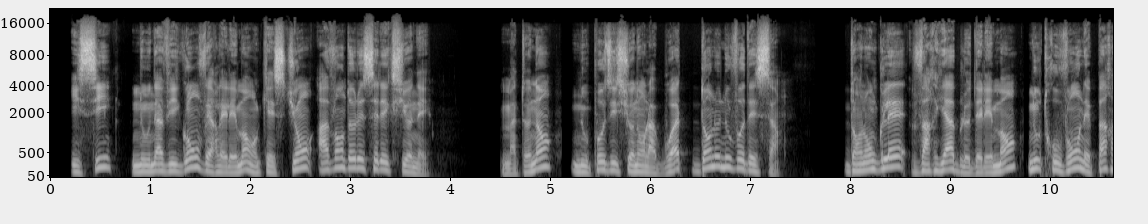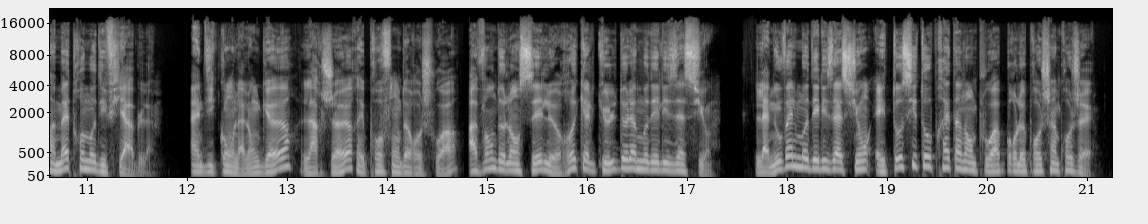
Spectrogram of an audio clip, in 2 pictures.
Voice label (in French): eLearning industriel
